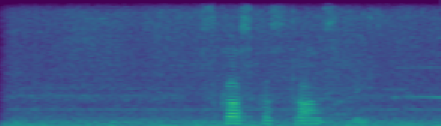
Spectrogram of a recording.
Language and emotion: Russian, neutral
